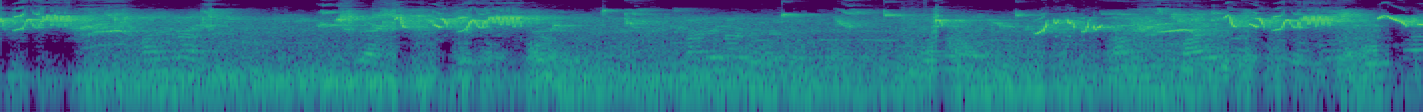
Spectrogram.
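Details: Oriental magpie-robin song meant to attract other magpie-robins: bright, high, varied whistled phrases and chirps in bursts, with quieter gaps and a constant low background rumble.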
